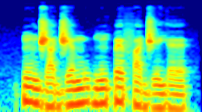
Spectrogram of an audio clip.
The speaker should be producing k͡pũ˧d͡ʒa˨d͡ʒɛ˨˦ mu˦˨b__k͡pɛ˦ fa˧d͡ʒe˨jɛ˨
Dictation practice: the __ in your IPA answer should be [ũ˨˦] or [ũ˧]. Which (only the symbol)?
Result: ũ˧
